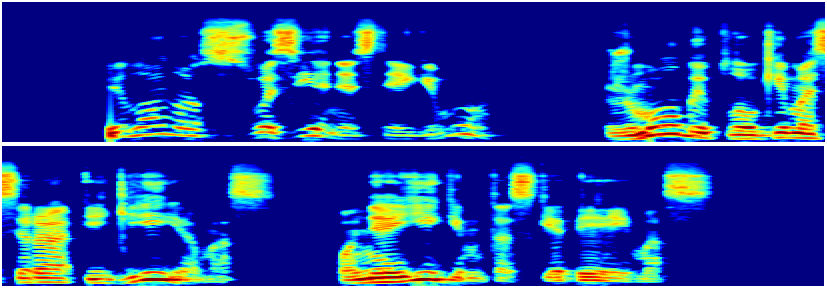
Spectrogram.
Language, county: Lithuanian, Vilnius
